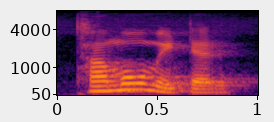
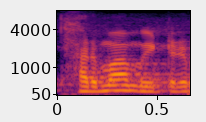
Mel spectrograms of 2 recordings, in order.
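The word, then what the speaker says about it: thermometer: सही pronunciation perfect है थर्मामीटर थर्मामीटर इसका सही प्रनंसीएशन है इसे थर्मामीटर बोलना गलत है इसका सही प्रनंसीएशन थर्मो मीटर है अलार्म नॉट अलार्म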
